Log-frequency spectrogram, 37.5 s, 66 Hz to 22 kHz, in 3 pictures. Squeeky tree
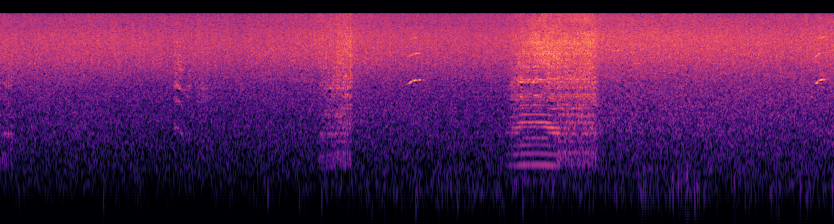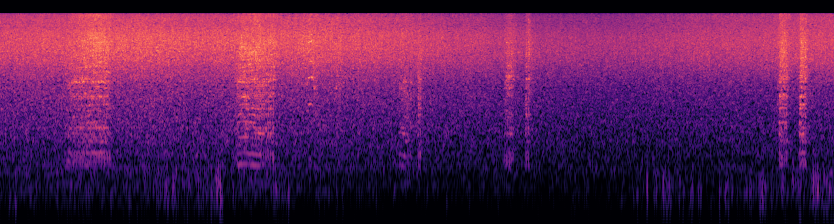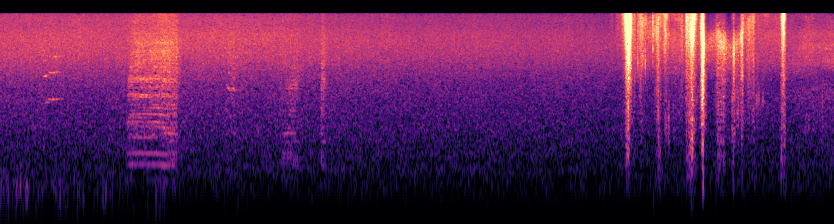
0:02.6 0:03.2, 0:12.1 0:12.6, 0:13.5 0:14.3, 0:16.0 0:17.7, 0:20.0 0:20.6, 0:25.6 0:26.1, 0:28.4 0:30.0, 0:34.3 0:37.5

